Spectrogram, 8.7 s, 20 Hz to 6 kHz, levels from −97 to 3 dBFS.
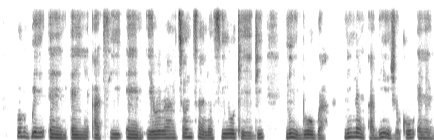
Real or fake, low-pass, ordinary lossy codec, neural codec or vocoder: real; 5.4 kHz; none; none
